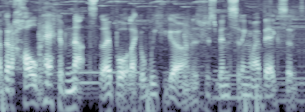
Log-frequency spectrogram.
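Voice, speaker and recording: Someone with a New Zealand accent talks at a very fast pace with music in the background. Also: man. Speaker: travel vlogger. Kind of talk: casual vlog narration. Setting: outdoors on a bike tour. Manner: casual, rambling with fillers.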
